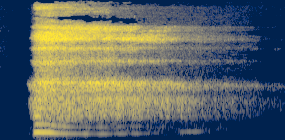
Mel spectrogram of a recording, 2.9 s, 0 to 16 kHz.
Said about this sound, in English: Inhale for 10. And then exhale.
